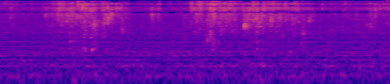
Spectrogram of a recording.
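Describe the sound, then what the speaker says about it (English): Water squeezed out of wet beeswax trickling and dripping steadily into a container up close, a continuous wet splashing with no talking. "I'm gonna squeeze all the water out of it"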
